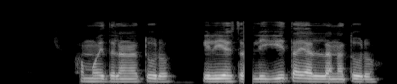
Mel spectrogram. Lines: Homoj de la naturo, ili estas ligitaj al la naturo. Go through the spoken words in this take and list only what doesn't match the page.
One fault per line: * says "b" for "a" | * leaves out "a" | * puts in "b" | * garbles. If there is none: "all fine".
all fine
